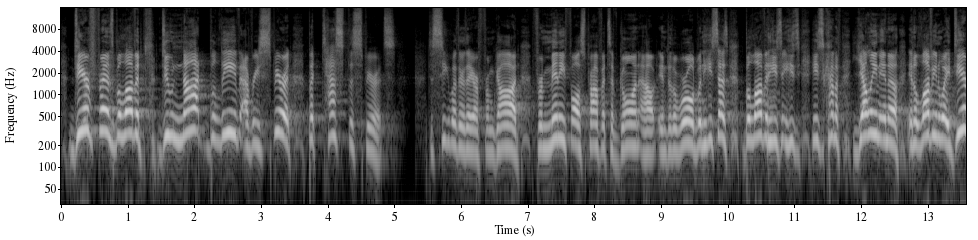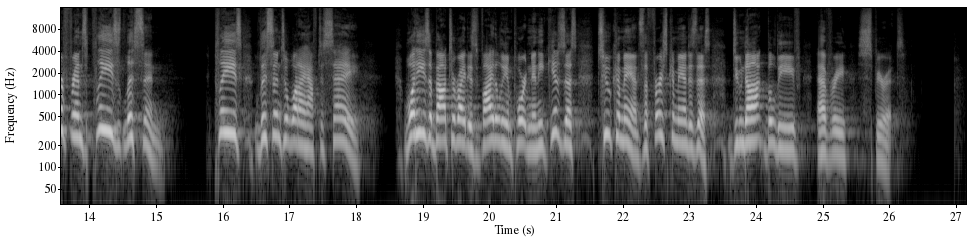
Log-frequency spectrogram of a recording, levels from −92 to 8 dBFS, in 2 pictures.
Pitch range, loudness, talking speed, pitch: 190-265 Hz, -22 LUFS, 180 wpm, 225 Hz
